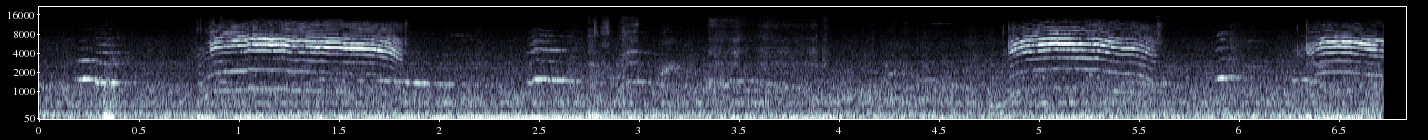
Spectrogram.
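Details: Scottish Fold cat giving shrill, drawn-out meows that rise and fall in pitch, three main calls with softer ones between, over constant low background noise.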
